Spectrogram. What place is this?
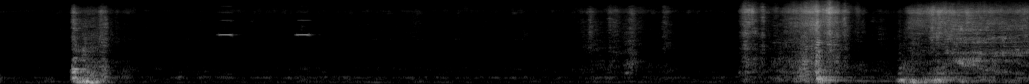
in a kitchen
